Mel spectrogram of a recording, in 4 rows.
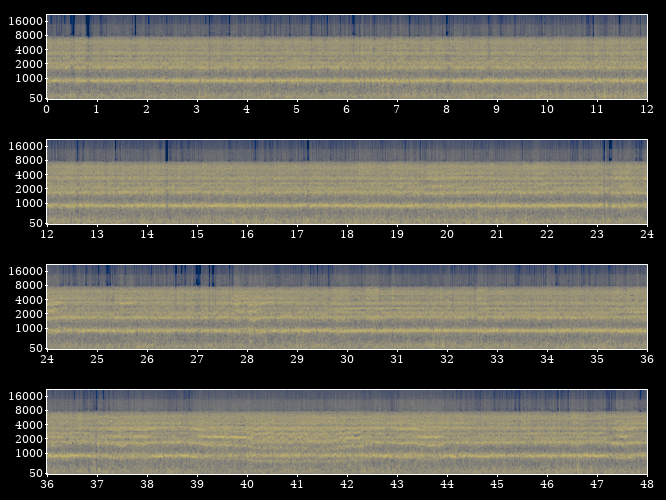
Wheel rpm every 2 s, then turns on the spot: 240, 230, 240, 240, 230, 230, 230, 230, 230, 230, 220, 230, 230, 230, 230, 230, 230, 230, 220, 220, 200, 220, 230, 220.
none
